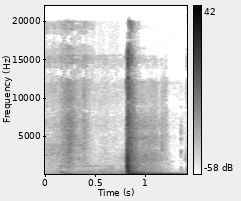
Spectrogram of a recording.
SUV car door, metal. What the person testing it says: even shutting the doors, it sounds solid. I mean, they're heavy too, but it's a solid sound.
